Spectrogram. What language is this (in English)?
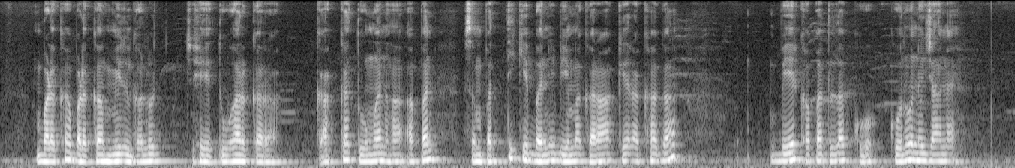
Chhattisgarhi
